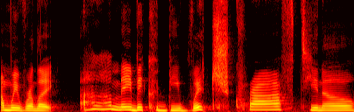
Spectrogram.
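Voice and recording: A woman's medium-pitched voice, slightly mellow in tone, at a moderate pace with ordinary pitch variation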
